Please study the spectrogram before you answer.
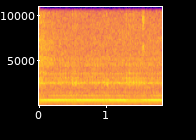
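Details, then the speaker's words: Marshall AVT50H guitar amplifier in for a blown 10A fuse, powered up on a current-limiting lamp with no excess draw: steady hum with a clear constant whirring tone; internal cooling fan running noisily. "fan's a bit noisy."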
